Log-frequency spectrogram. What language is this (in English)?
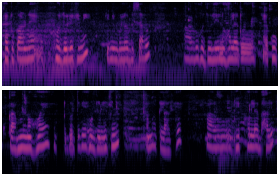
Assamese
